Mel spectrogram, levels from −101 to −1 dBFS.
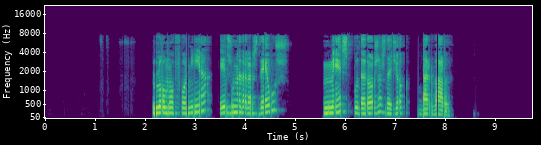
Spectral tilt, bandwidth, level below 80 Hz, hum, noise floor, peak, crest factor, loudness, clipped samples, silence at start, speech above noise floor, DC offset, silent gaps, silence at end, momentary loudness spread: -4 dB/octave; 8 kHz; -52 dBFS; none; under -90 dBFS; -2 dBFS; 20 dB; -19 LUFS; under 0.1%; 2.15 s; over 71 dB; under 0.1%; 3.40-3.47 s, 4.93-5.55 s, 7.32-7.44 s; 1.65 s; 10 LU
